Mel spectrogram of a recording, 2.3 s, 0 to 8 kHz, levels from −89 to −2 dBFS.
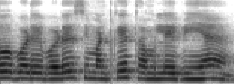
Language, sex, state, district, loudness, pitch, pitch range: Hindi, female, Uttar Pradesh, Shamli, -15 LUFS, 215 Hz, 210-230 Hz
